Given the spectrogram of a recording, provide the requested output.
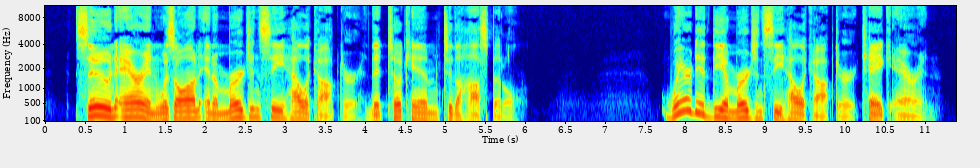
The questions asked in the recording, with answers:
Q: Where did the emergency helicopter take Aaron?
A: The emergency helicopter took Aaron to the hospital.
